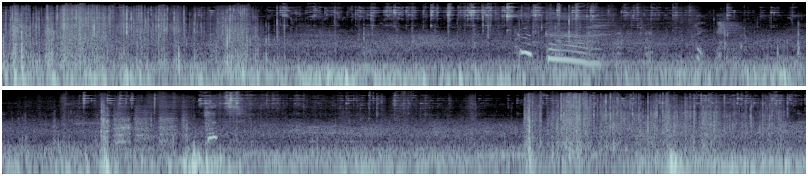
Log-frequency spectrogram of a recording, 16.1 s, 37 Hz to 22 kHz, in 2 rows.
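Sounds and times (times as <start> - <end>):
rustle: 0.0 - 7.4, 8.6 - 16.0
dog whimpering: 9.1 - 10.5.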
